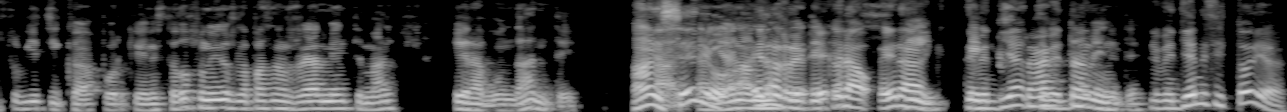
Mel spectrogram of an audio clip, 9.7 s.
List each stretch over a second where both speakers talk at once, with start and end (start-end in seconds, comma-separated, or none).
4.9-8.6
